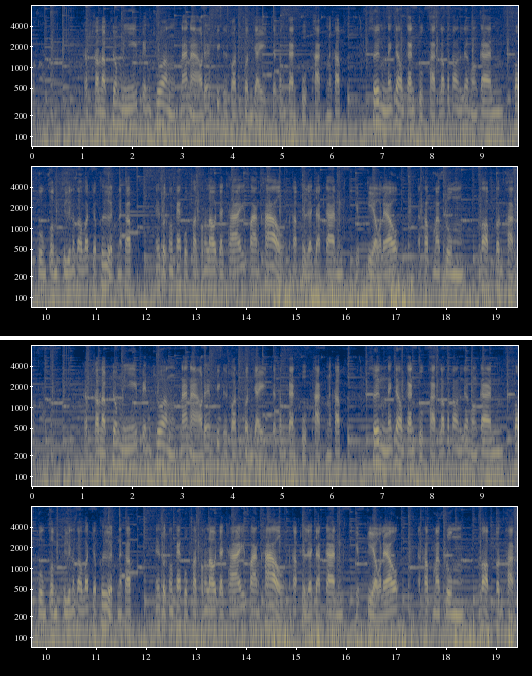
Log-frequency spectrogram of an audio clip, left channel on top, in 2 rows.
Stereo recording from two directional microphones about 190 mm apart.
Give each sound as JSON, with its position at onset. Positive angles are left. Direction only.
{"t": 1.2, "sound": "speech", "side_deg": -15}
